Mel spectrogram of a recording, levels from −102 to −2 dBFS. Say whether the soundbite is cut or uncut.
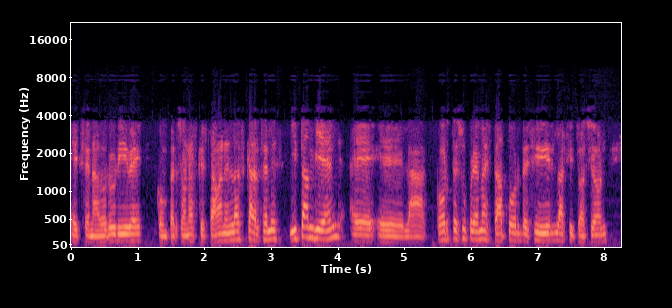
cut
